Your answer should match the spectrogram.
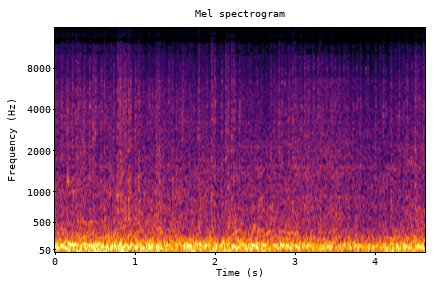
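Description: A dense, steady rumble of nearly 400 idling motorcycle engines, ready to start the Amsterdam Distinguished Gentleman's Ride 2022, fills the scene, loud and continuous, with low throbbing and occasional revs blending into one thick engine roar.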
